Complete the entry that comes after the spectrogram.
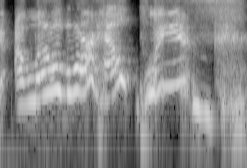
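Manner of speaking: very high, loud yell. Shouting for help while grabbed by the legs: shouting for help. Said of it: "Do you shout or yell or anything?".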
